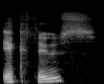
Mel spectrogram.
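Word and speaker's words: ἰχθύς: So, um this is like this is this is the Greek word uh ichthus is how you would write it in English. Ichthus is how it's pronounced.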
